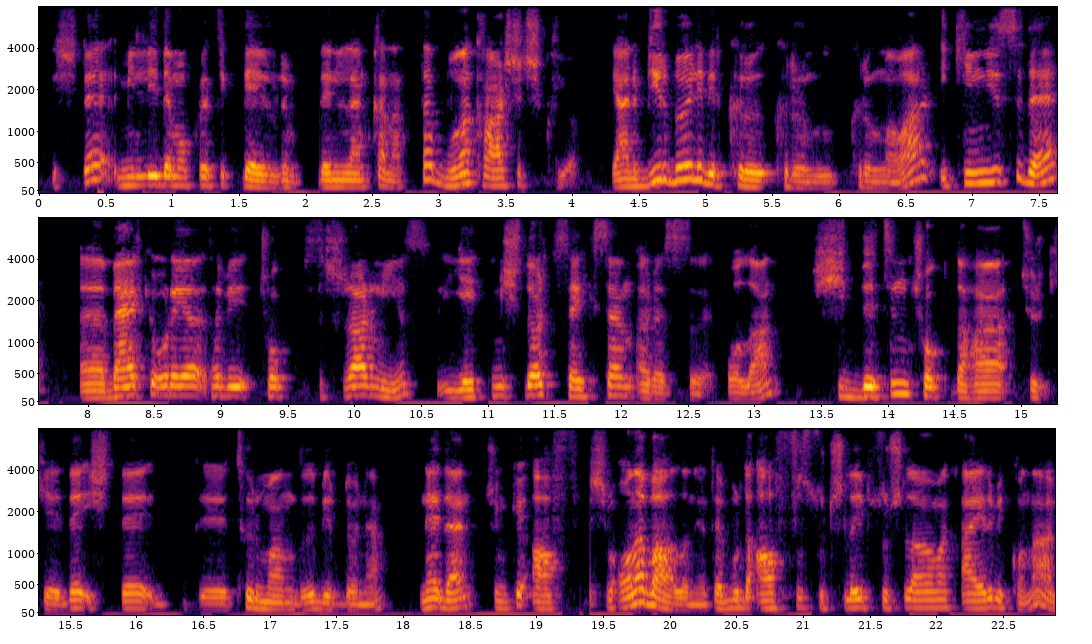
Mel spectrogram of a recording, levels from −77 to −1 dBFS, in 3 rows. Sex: male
